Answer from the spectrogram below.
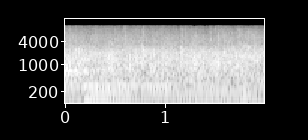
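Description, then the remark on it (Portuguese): A church audience breaks into sustained, dense applause for the Lord, a steady wash of many hands clapping at an even loudness, with a low sustained organ-like hum underneath. “Então, pode aplaudir o Senhor.”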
